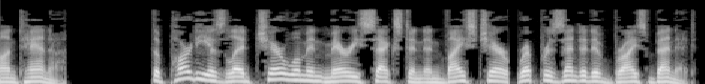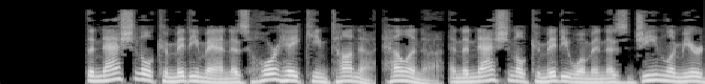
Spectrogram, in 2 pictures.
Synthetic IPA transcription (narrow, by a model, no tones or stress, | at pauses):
ɑ̃ntʰænə̰ | ðɨpʰɑɹɾiɨzlɛd̚t͡ʃʰɛɹwʊmɨ̃nmɛɹisækstɨ̃nɨ̃nvaɪst͡ʃʰɛɹɹɛpɹɨzɛ̃nɨɾɨvbɹaɪsb̥ɛnɨ̰t̚ | ðɨnæʃn̩l̩ˠkʰɨmɪɾimæ̃nɨz̥ɦɔɹɦeɪkʰɪ̃ntʰɑnə̰hɛlˠənə̰ɨ̃nðɨnæʃn̩l̩ˠkʰɨmɪɾiwʊmɨ̃nɨzd͡ʒĩnləmɪɹ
